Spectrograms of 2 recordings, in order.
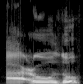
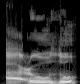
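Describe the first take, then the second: No difference in how they are said.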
